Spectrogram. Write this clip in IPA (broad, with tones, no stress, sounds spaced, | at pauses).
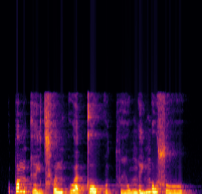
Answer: p ɐ˥ m k e˧ j t͡sʰ ɵ˥ n kʷ aː˧ t̚ t̪ o˥ w kʷ ɐ˨˥ t̚ f iː˨˧ w ŋ e˨˥ j ŋ o˥ w s uː˨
